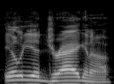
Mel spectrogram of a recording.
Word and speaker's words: Ilya Dragunov: Ilya Dragunov.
